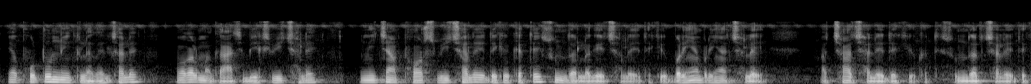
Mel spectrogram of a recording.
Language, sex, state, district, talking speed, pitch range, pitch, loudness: Maithili, male, Bihar, Supaul, 170 wpm, 80-105 Hz, 90 Hz, -19 LUFS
